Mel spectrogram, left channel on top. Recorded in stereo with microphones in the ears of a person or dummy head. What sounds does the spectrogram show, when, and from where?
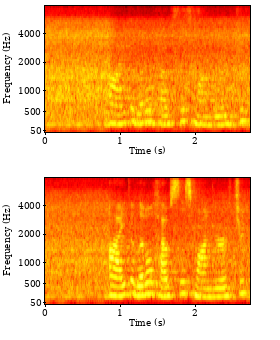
0.8 s a woman speaking: 85° right, 1.6 m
